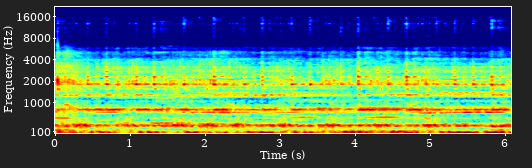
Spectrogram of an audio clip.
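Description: Indian classical trio playing: tabla strokes, with deep bass-drum thuds, over the held tones of a harmonium and a bowed sarangi.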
